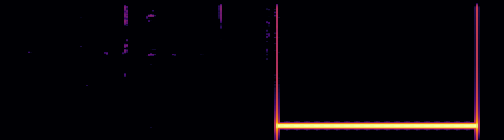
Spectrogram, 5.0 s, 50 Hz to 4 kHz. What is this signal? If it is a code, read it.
Ringback tone (North America), 440 + 480 Hz.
